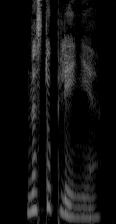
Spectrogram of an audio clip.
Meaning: 1. offensive, onset, advance (an attack) 2. beginning, coming
- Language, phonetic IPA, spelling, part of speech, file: Russian, [nəstʊˈplʲenʲɪje], наступление, noun, Ru-наступление.ogg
